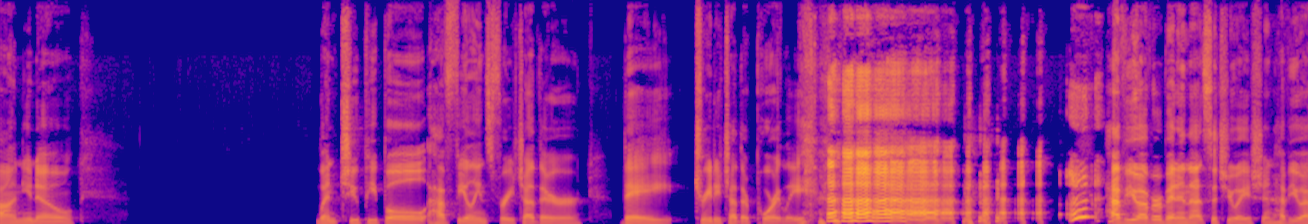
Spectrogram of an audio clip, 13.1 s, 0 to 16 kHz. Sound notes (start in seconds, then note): 8.0 both laugh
